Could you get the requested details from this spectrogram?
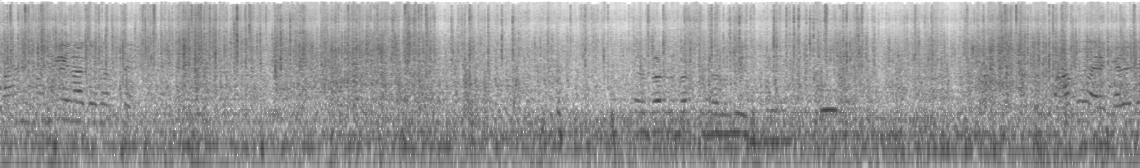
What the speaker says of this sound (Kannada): ಮ್ಯಾಂಗ್ಳೂರಲ್ಲಿ ಮಳೆ ಬಂತು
